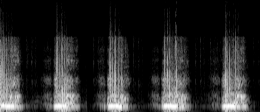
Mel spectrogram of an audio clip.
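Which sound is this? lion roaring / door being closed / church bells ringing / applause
lion roaring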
